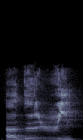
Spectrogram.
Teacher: it's qalqala, it's an echoey, bouncy sound. أدعي, make sure you make the عين clear.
